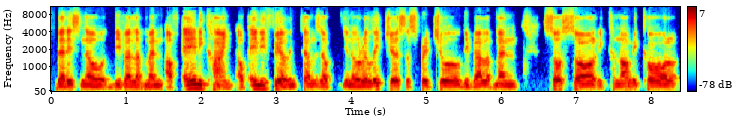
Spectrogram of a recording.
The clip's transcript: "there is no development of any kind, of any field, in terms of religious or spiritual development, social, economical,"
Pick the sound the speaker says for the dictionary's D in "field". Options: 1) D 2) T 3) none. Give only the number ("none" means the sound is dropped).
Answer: 3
